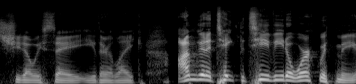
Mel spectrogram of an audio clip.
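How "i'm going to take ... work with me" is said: angry hollering, very high, shrill and loud. Retelling what mom said when really pissed: imitating mom yelling angrily. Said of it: "she'd be yelling".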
